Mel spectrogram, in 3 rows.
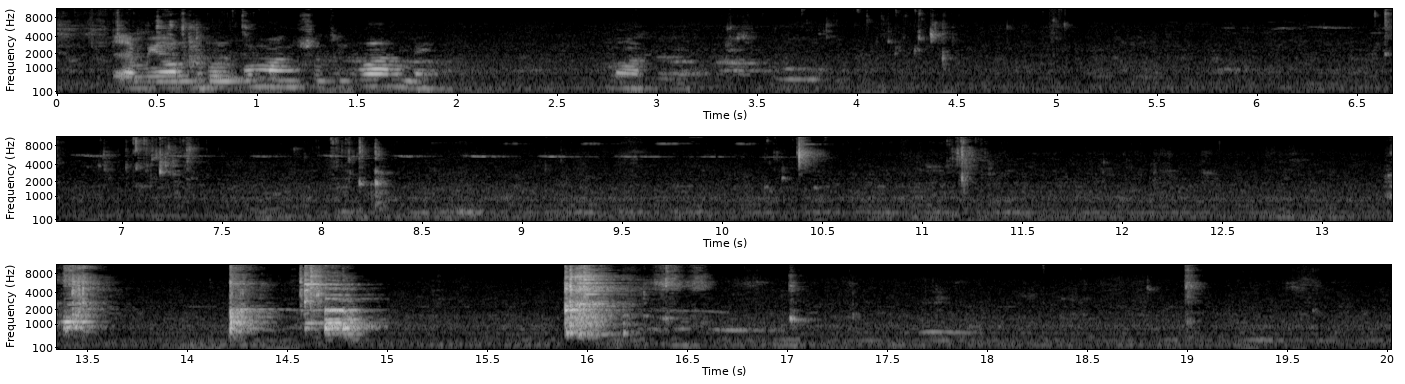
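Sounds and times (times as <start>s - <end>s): wet drips: 3.3s - 5.2s, 6.5s - 8.5s, 10.0s - 12.0s.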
